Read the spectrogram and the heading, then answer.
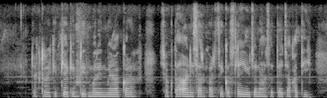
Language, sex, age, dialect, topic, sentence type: Marathi, male, 60-100, Southern Konkan, agriculture, question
